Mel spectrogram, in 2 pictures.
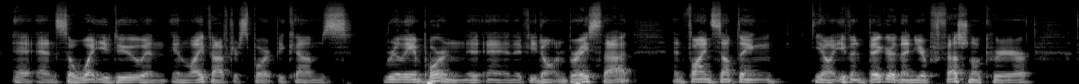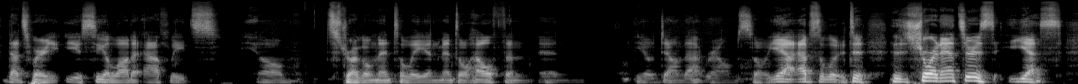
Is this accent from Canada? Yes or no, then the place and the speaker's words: yes; Canada; as a Canadian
